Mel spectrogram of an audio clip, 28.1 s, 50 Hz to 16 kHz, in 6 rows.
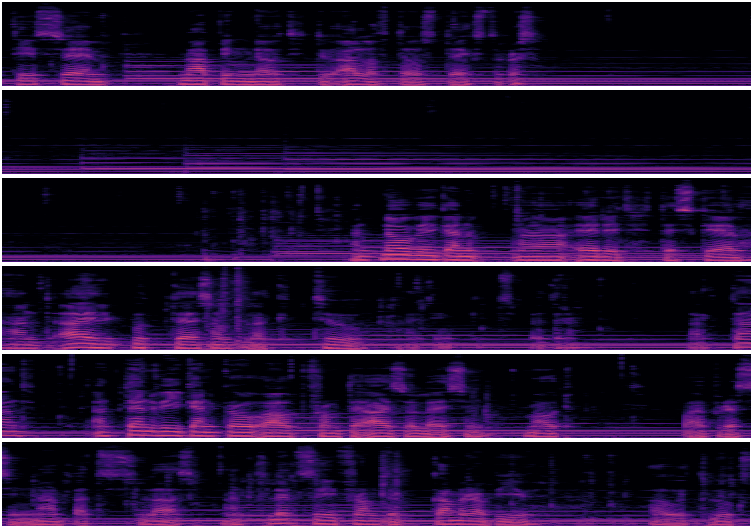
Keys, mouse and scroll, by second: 0.4-3.1 middle drag, 16.5 ctrl+s, 17.4-22.5 middle drag, 20.5 ctrl+s, 22.5 KP_Divide, 23.4-28.0 middle drag, 25.8 ctrl+s, 25.8 a, 25.8 KP_0.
